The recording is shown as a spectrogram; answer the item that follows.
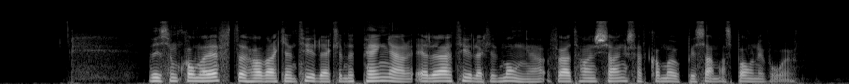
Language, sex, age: Swedish, male, 34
